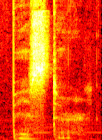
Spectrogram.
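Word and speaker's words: bistre: do with this just look it up it's pronounced like bister got it we can't really make anything work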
